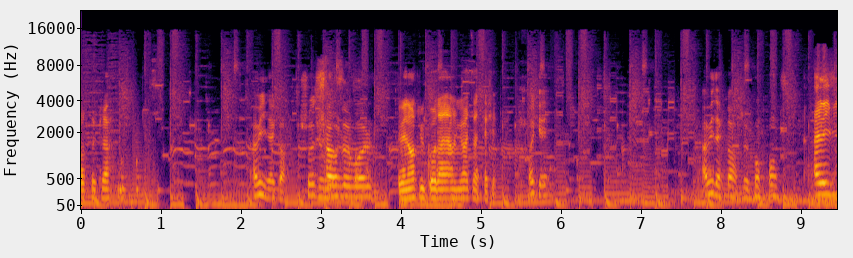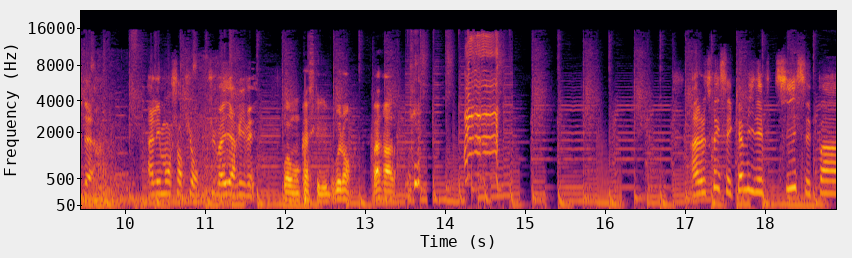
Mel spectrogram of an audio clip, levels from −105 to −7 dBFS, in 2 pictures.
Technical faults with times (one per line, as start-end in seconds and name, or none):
5.87-5.93 AAC frame loss with concealment
13.50-14.85 section at the wrong speed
